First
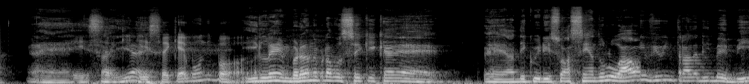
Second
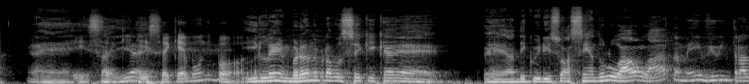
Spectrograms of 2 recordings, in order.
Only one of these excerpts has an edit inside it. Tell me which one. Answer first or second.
first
